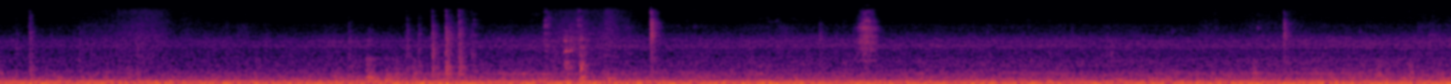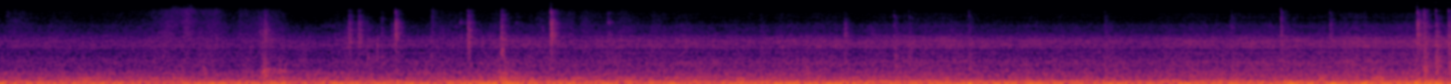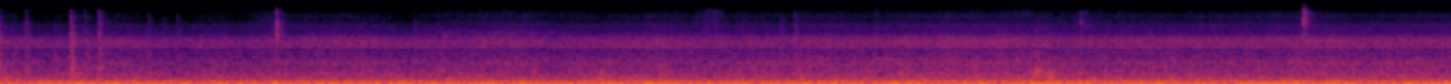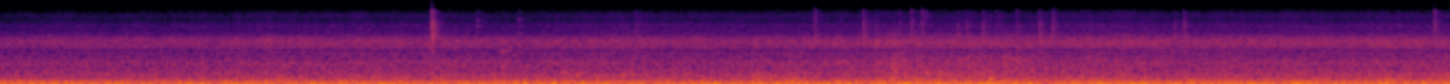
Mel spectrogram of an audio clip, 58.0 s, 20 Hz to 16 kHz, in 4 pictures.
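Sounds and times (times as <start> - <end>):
train low rumble: 0.0 - 58.0.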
